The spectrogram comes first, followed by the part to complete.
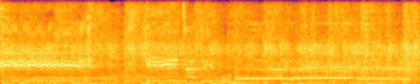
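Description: A woman singing a Korean pop song over a full band with a steady bass beat, holding long notes with wide vibrato, near the start and again near the end.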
